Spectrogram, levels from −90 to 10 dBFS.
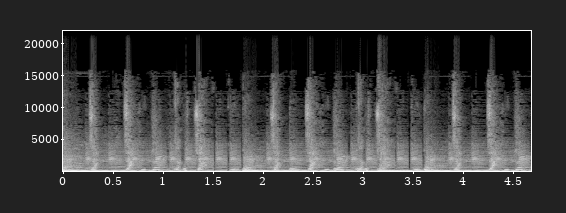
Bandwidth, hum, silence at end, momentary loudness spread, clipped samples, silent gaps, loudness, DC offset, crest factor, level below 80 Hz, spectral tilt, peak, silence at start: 15 kHz; none; 0 s; 4 LU; 1%; none; -9 LUFS; under 0.1%; 8 dB; -10 dBFS; -5 dB/octave; 0 dBFS; 0 s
